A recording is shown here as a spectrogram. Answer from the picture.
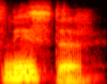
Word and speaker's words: Dniester: It is pronounced as Dniester.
